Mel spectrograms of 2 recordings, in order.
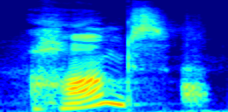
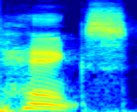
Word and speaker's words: Hanks: John boyega and this this upcoming honks hey I'm getting information from my producer right now it's pronounced Hanks so amazed a young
